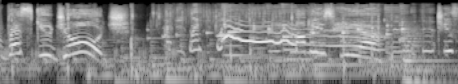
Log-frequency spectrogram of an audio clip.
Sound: George crying

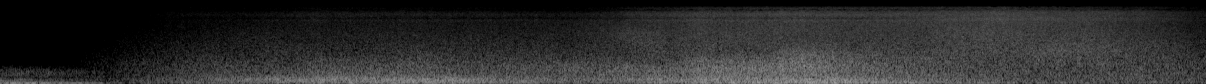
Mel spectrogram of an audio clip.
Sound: sound of waves breaking

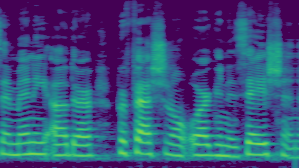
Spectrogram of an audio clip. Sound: none

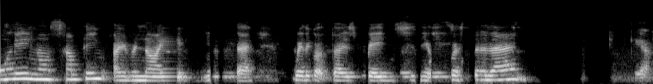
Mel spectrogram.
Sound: audio distorts

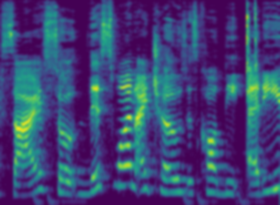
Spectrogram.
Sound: mouse clicks

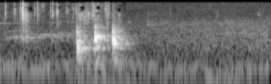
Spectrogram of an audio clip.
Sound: knocks on door

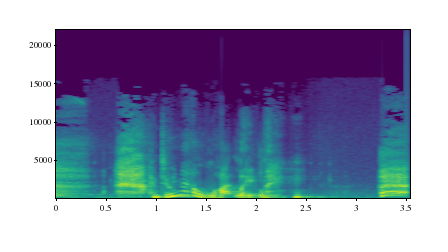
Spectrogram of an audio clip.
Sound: laughing

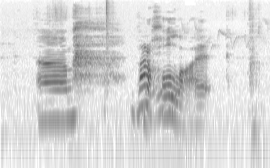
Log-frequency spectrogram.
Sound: sighs heavily

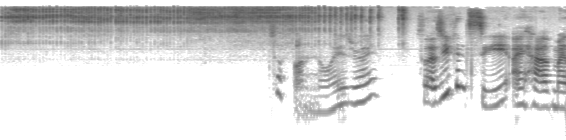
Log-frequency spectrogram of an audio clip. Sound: more chalk making rattling noises

